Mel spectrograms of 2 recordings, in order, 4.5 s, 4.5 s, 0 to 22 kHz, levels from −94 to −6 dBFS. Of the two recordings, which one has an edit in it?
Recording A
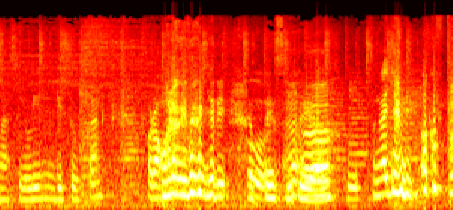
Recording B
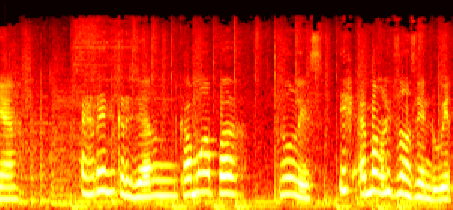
A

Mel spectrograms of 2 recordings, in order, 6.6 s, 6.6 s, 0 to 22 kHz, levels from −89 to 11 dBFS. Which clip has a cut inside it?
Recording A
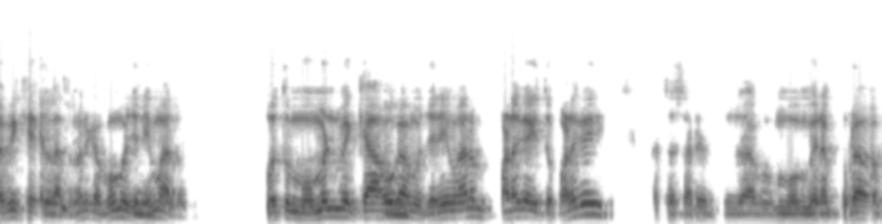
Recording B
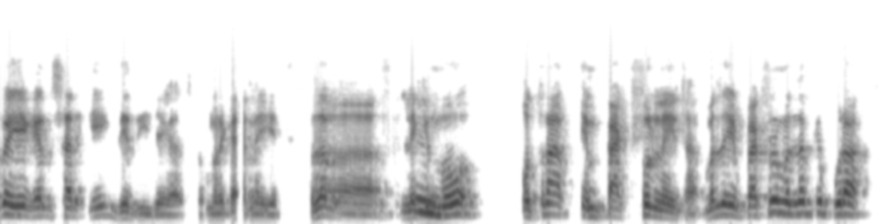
B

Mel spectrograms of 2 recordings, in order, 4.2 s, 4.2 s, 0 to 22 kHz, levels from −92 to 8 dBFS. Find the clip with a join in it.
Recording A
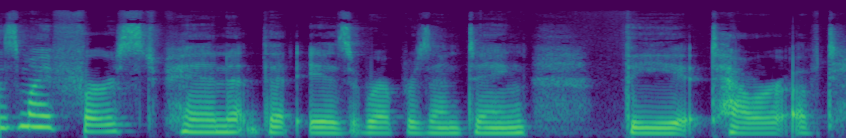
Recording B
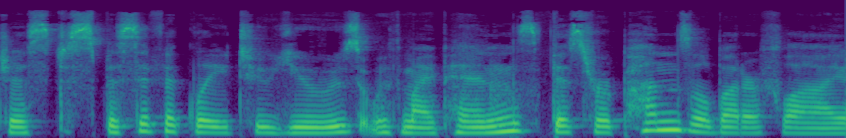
B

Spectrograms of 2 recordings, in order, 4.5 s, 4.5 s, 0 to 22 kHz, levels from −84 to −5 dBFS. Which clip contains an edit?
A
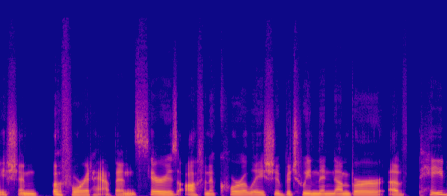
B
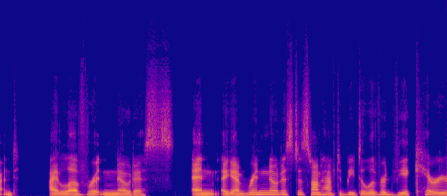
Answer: A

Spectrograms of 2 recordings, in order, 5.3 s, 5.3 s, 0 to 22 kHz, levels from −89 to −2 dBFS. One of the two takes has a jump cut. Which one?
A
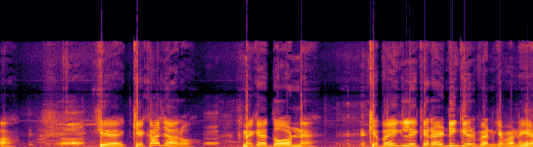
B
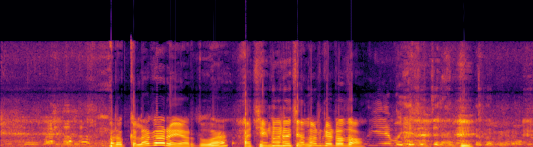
B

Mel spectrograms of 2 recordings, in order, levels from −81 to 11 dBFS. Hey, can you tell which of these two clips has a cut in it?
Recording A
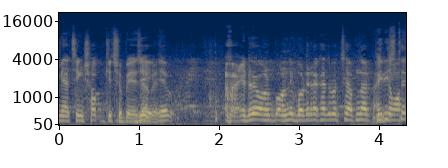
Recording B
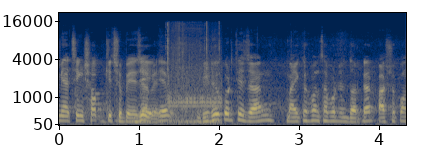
B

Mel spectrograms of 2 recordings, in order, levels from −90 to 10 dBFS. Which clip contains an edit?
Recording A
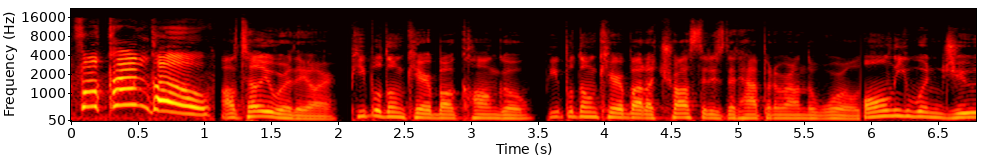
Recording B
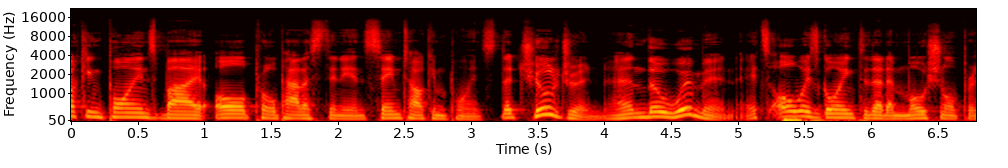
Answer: A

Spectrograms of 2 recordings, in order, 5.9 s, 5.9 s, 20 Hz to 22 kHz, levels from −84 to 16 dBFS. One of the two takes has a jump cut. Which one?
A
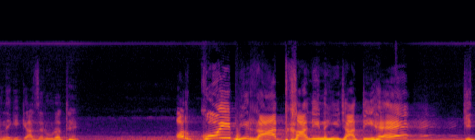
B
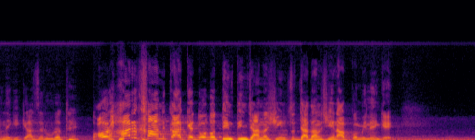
B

